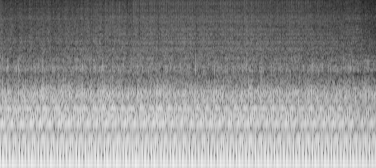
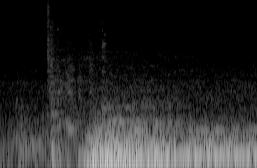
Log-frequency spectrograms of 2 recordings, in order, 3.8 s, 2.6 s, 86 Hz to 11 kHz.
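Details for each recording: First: 2018 Ford F-150 5.0 V8 with a Flowmaster Outlaw exhaust, remote-started after sitting an hour at about 30 degrees: a steady idle with a faint metallic rattle from a poorly routed pipe tapping the spare-tire heat shield. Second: 2018 Ford F-150 5.0 V8 with a Flowmaster Outlaw exhaust, heard from the cab on a cold day: the auto start-stop restarts when the brake is released, catching within a second into a deep, loud exhaust rumble; a normal restart.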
